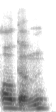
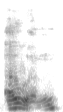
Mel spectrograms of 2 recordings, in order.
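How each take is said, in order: First: The G sound in the middle is pronounced. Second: The G sound in the middle is silent. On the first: This is how the speaker says it. "I pronounce it" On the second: This is how other people say it. "with the silent G"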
